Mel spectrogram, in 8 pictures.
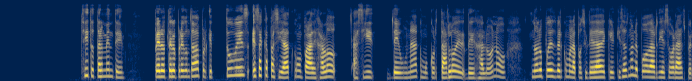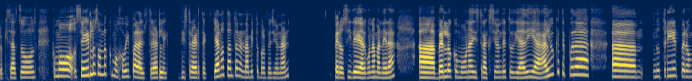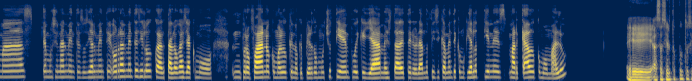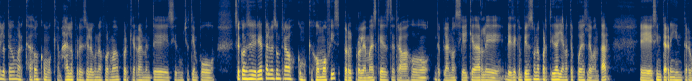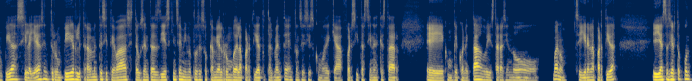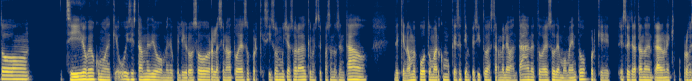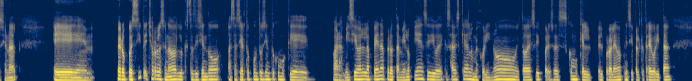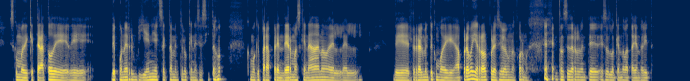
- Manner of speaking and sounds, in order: tapping; laughing while speaking: "marcado"; laugh
- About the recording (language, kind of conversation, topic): Spanish, advice, ¿Cómo puedo manejar la presión de sacrificar mis hobbies o mi salud por las demandas de otras personas?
